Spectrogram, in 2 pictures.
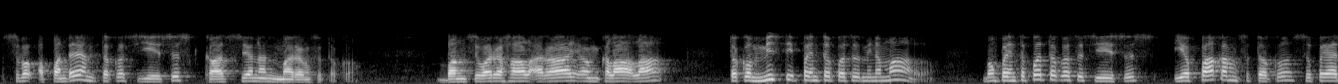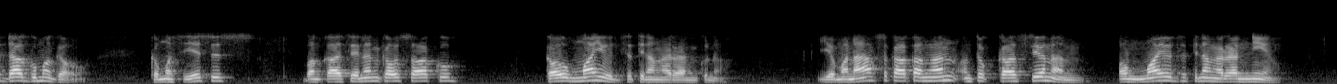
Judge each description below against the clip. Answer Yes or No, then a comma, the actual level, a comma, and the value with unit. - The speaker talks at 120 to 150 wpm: Yes, average, 125 wpm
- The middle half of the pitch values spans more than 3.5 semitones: Yes, average, 4.4 semitones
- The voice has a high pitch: No, medium, 160 Hz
